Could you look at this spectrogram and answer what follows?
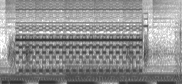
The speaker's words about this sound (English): get the phone!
